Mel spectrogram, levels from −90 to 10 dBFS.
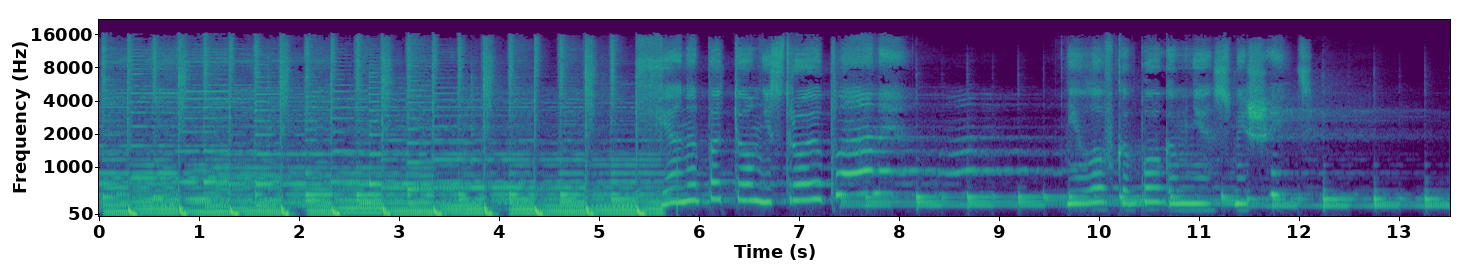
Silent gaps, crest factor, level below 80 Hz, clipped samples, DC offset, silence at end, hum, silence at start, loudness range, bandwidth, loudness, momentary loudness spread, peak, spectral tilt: none; 16 dB; -30 dBFS; under 0.1%; under 0.1%; 0 s; none; 0 s; 4 LU; 17 kHz; -22 LUFS; 11 LU; -6 dBFS; -4 dB/octave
